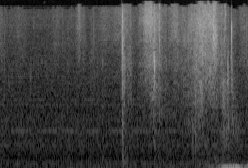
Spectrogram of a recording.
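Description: Quiet room tone with faint handling noises: a soft click about a second in, then brief rustling toward the end.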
